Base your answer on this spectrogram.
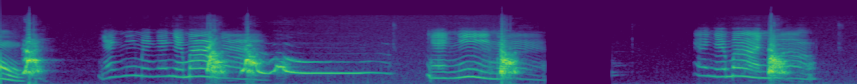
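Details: Dog "talking" with its owner in a back-and-forth exchange. It makes tonal, wavering howl-like moans. One long note holds steady, and the phrases are split by pauses of one to two seconds.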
